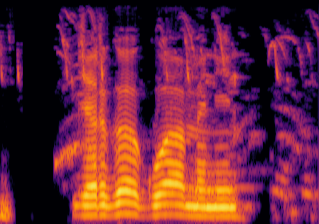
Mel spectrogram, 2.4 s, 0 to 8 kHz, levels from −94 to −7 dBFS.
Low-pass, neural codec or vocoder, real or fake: 7.2 kHz; none; real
